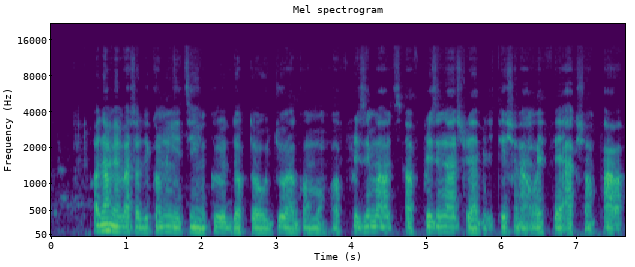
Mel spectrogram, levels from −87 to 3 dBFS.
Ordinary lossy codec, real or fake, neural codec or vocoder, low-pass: none; fake; vocoder, 44.1 kHz, 128 mel bands, Pupu-Vocoder; 14.4 kHz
